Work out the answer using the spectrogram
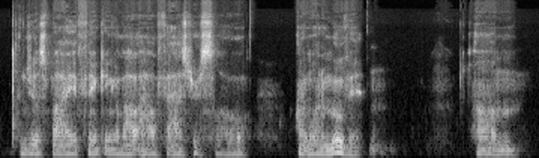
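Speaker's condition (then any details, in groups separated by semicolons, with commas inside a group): ALS; expects to lose voice very soon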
